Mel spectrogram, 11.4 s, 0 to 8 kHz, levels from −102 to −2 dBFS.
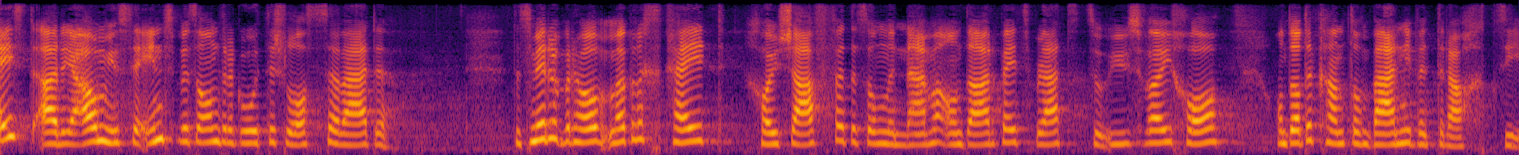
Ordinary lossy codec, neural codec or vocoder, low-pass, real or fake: none; codec, 16 kHz, 0.8 kbps, ZipCodec; 7.2 kHz; fake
